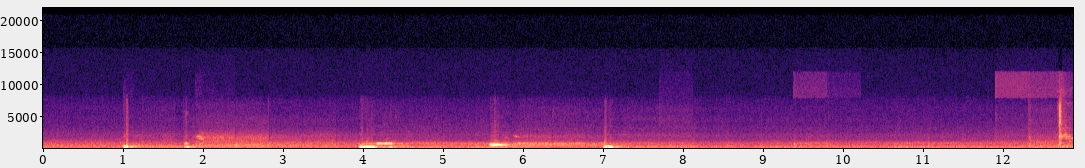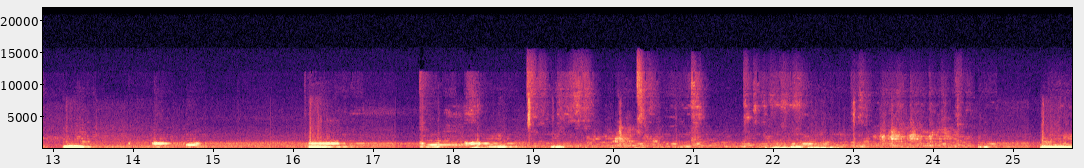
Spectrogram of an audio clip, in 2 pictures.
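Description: A middle-aged man speaks calmly over an online call, in short bursts with pauses.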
